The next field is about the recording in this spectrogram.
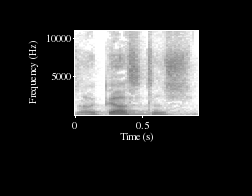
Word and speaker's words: Augustus: Douglas Augustus Miller.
